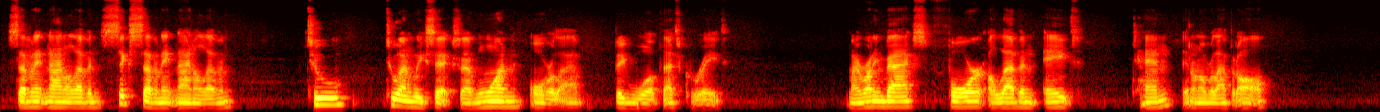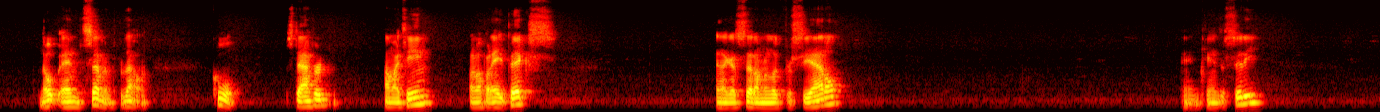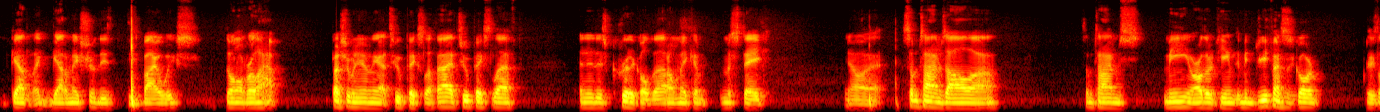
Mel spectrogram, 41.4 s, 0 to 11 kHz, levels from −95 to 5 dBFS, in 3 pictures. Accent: American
